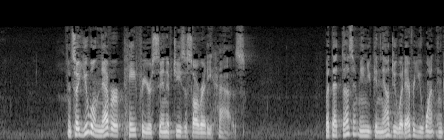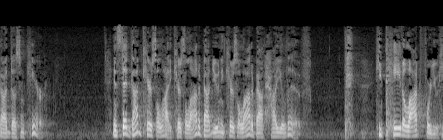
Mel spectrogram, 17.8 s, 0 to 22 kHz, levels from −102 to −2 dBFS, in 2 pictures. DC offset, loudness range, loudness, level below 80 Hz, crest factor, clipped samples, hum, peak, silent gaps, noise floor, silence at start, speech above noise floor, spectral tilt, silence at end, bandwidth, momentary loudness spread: under 0.1%; 6 LU; -24 LUFS; -66 dBFS; 22 dB; under 0.1%; none; -4 dBFS; none; -62 dBFS; 1.35 s; 38 dB; -5.5 dB/octave; 0 s; 11 kHz; 12 LU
